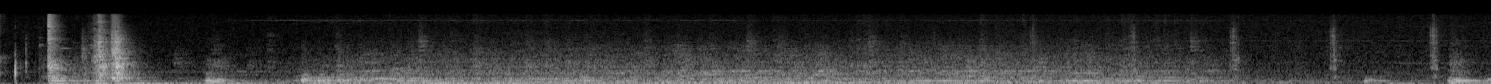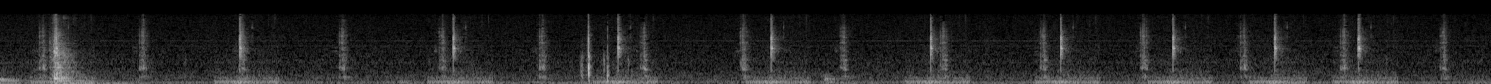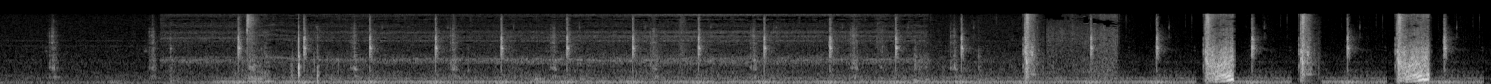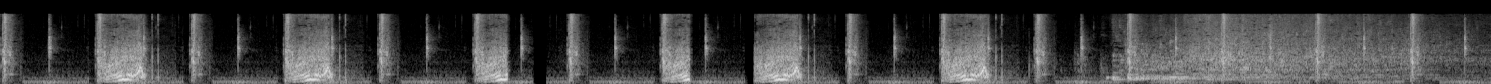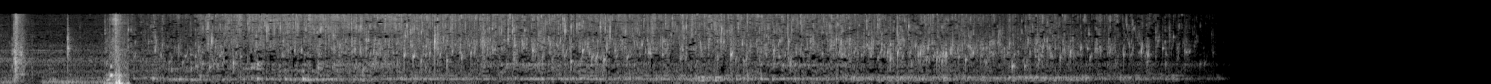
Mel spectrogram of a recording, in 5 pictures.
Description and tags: Here's the SonicPostcard from Sidney & Andreas, all sounds recorded and composition made by Sidney & Andreas from Mobi school Ghent Belgium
